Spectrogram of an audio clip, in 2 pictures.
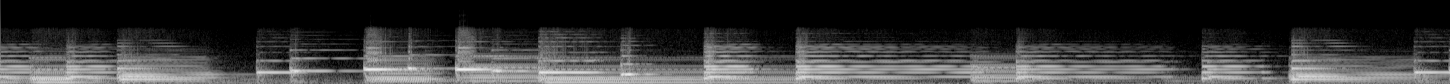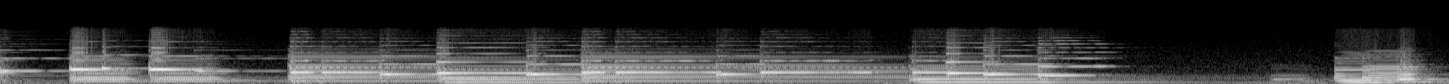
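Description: Solo upright piano playing a melody over chords. About three seconds before the end a held note dies away almost to quiet, then the playing starts again with loud chords.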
